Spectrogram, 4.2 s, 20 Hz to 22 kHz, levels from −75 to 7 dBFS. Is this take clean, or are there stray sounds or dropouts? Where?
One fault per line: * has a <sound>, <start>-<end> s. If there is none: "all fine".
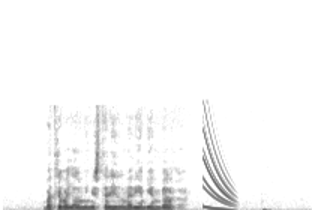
* has a chirp, 2.7-3.2 s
